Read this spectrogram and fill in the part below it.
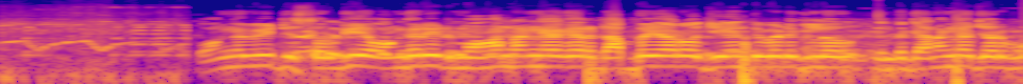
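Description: A man speaks loudly and emphatically into microphones.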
